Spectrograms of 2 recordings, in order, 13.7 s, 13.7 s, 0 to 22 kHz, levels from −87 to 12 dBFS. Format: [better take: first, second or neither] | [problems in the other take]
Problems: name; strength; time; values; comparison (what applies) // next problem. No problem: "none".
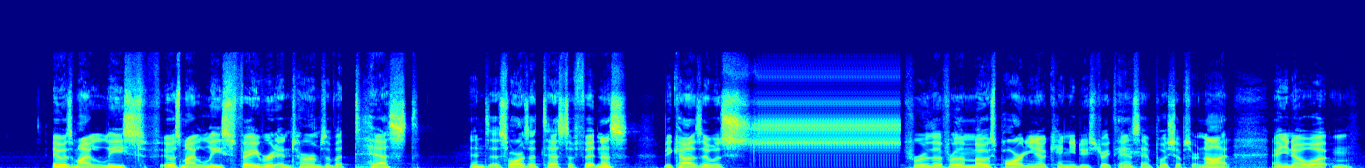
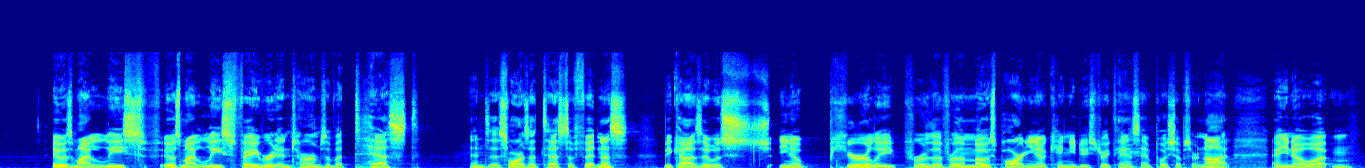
second | audio freezing; at 7.5 s for 1.5 s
